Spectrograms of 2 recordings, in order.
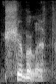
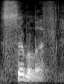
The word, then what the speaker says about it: shibboleth: said now unto him say now shibboleth and he said sibileth for he could not frame to pronounce it right he was a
